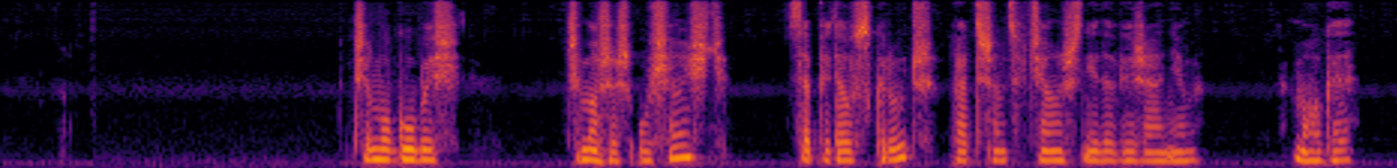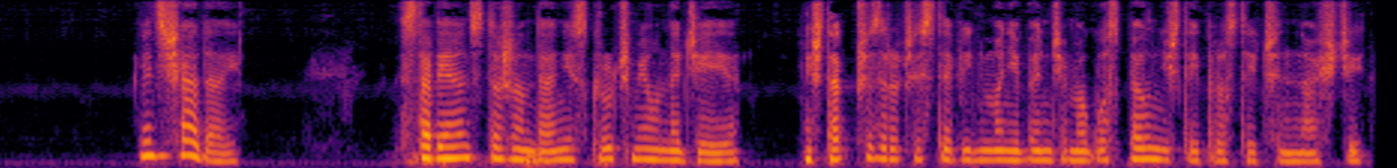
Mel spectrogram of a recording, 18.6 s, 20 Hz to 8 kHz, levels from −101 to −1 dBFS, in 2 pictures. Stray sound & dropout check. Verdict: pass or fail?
pass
